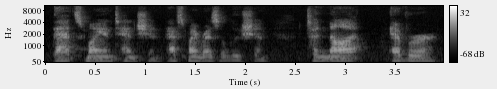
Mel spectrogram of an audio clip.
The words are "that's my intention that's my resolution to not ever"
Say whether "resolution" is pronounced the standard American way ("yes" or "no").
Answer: yes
